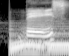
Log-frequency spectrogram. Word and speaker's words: bass: Bass é o instrumento musical, né? O baixo. Aí lembra então que a pronúncia é bass.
